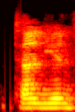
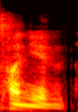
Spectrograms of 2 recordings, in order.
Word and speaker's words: Tonyan: Fun fact, like Funyun with a T. Yeah, Tunyon. Tonyan, Robert Tonyan.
